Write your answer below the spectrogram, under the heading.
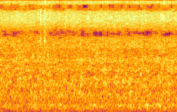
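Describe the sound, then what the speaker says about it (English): Cold Alaskan creek, Automatic Creek, rushing over rocks in a steady close-up hiss of flowing water, continuous and fairly loud for a short moment. "I'm soaking my feet in the Automatic Creek, and it's damn cold"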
